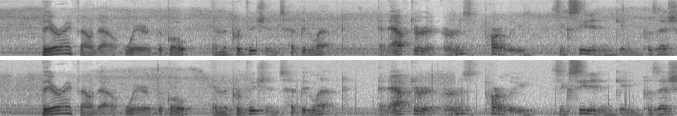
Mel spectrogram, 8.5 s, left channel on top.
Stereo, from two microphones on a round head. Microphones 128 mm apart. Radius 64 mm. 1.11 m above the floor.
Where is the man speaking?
Centre (ahead or behind), 0.5 m; by 8.5 s 45° left (ahead or behind), 4.5 m.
